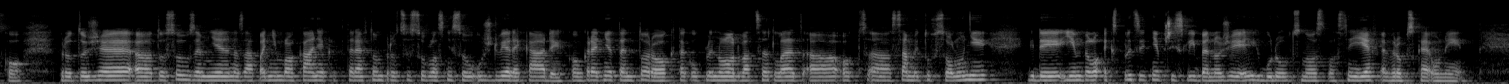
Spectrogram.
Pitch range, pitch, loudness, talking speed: 180-195 Hz, 190 Hz, -30 LUFS, 160 wpm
